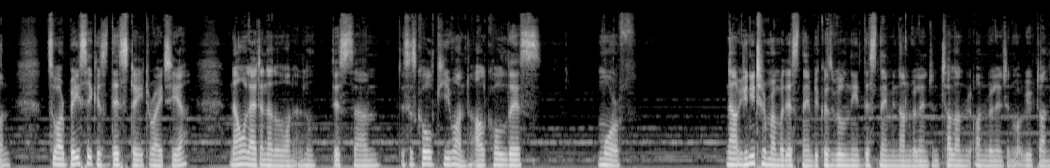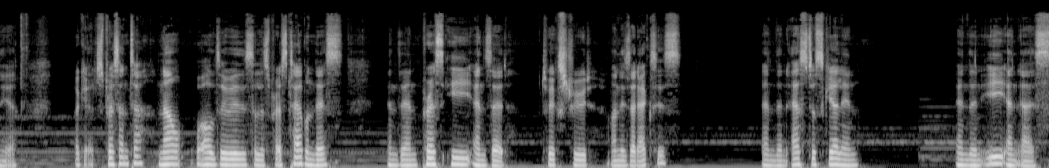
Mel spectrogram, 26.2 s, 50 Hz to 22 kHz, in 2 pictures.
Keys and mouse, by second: 3.3-5.2 drag, 5.6-7.7 drag, 16.8 Tab, 18.7 e, 22.7 s, 25.4 e.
